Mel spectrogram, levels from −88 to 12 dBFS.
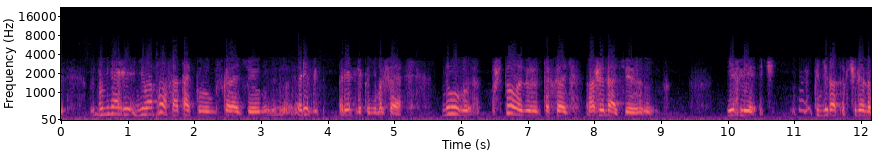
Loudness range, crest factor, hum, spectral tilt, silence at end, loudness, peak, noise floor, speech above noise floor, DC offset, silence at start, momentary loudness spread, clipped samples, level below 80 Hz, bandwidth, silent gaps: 3 LU; 14 dB; none; -8 dB/octave; 0 s; -24 LUFS; -12 dBFS; -48 dBFS; 25 dB; under 0.1%; 0 s; 13 LU; under 0.1%; -50 dBFS; 5.4 kHz; none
